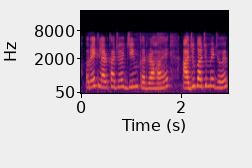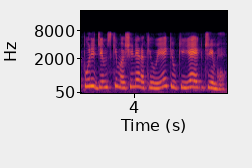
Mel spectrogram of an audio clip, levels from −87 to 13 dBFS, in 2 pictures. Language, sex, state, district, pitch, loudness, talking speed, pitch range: Hindi, female, Maharashtra, Pune, 300 Hz, -20 LUFS, 245 wpm, 275-345 Hz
